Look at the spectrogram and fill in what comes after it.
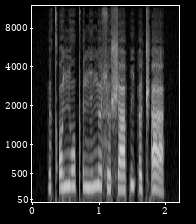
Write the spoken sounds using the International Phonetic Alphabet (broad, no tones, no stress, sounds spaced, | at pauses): ʏ kʼ ɔ ɲ o pʼ ɪ ŋ i ŋ ø ɬ ø ʃ a p i ʔ œ t͡ʃʼ a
